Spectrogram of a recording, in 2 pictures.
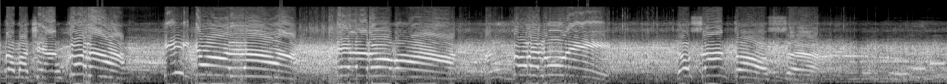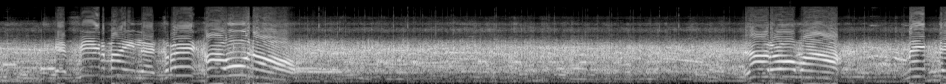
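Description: Voices shouting and cheering excitedly over a goal, in repeated bursts with big swoops in pitch, over crowd cheering and applause. The shouting stops about 12 seconds in, leaving the crowd noise, and a short burst of voices returns near the end.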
